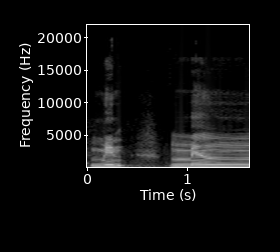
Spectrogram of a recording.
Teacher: குன்னா செஞ்சு ஓதுறனால நான் சொல்லக்கூடிய அந்த மின் அப்படிங்கிற வார்த்தை உங்களுக்கு மண் அப்படின்னு கேட்குது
